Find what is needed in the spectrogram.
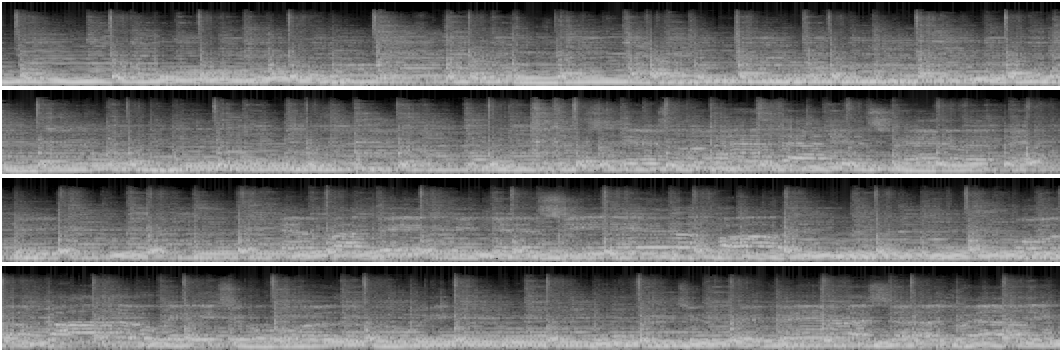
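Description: Live band playing an upbeat Christian song on acoustic guitar and bass guitar over a steady beat, with a voice singing the melody from partway through.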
